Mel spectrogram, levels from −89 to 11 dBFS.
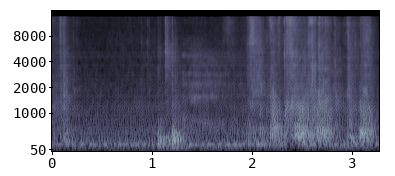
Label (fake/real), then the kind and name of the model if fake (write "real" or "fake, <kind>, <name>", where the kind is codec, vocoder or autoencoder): fake, vocoder, Vocos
